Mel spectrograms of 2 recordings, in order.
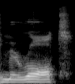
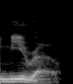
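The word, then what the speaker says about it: Mireault: I always thought it was Miralt. I had no idea. But it rhymes with zero. So it's Bernie Mero. So good. Another another good thing from Bernie Mero.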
